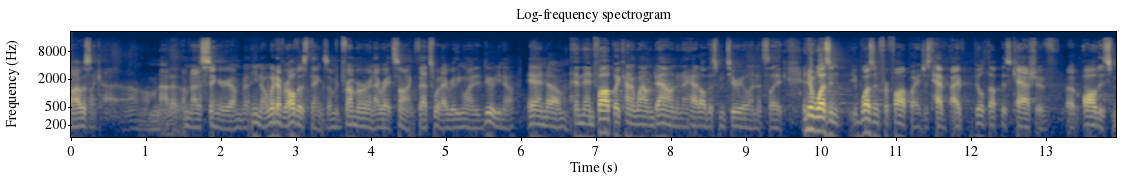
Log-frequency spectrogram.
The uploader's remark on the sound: In an interview recorded onsite at the Metro prior to the artist’s hometown show this past Friday.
